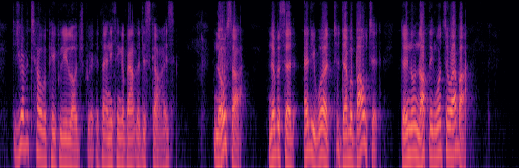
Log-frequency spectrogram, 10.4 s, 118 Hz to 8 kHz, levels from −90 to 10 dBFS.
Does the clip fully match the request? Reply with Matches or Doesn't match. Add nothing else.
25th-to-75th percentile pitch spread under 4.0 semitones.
Doesn't match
